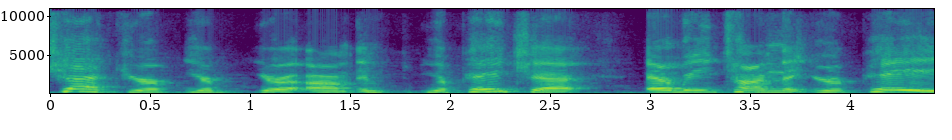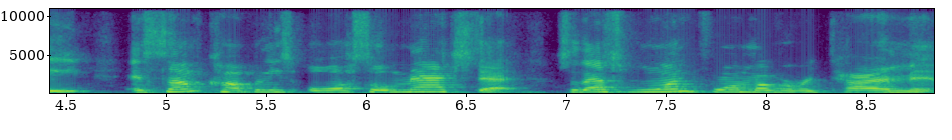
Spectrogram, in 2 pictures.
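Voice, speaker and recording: A woman with an American accent speaks in a normal speaking voice at a moderate pace. Her pitch is fairly high and her intonation lively. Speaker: recruiter presenting careers. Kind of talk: online presentation.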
